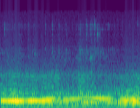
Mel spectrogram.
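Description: Experimental improvised music from a trio of electric harp, voice and double bass: two low tones held together with a slight buzz, the pitch sliding upward near the end.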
